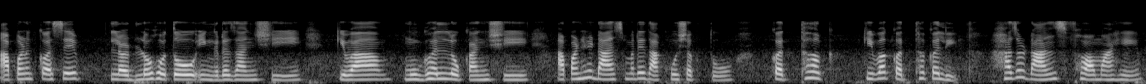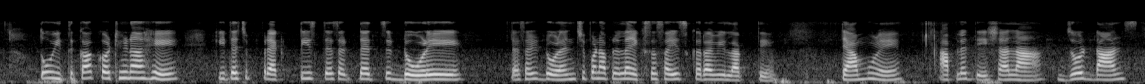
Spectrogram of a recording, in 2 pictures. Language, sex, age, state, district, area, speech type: Marathi, female, 18-30, Maharashtra, Palghar, rural, spontaneous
